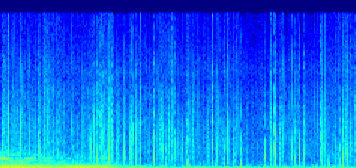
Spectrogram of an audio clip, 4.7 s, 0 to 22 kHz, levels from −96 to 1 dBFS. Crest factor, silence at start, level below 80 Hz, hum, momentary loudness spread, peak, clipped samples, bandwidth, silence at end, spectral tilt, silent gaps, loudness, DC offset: 24 dB; 0 s; -46 dBFS; none; 8 LU; -18 dBFS; under 0.1%; over 20 kHz; 0 s; -4 dB/octave; none; -43 LUFS; under 0.1%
